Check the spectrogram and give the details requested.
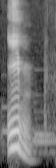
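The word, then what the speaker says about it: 임: chỉ có một họ đó chính là họ Im. Thì ngộ một cái là rõ ràng chữ này là chữ Y và M, là Im ghi là Im đi, mà người thích phiên âm là chữ Lim mình cũng chẳng hiểu tại sao.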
